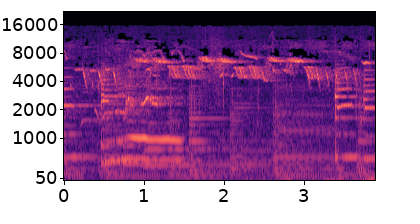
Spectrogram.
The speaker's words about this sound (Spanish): no te preocupes, es la puerta que rechina. Aquel ruido se volvió a escuchar.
